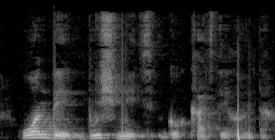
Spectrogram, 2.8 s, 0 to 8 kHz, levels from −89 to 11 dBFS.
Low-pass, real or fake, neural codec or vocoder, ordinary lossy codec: 7.2 kHz; real; none; AAC, 32 kbps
